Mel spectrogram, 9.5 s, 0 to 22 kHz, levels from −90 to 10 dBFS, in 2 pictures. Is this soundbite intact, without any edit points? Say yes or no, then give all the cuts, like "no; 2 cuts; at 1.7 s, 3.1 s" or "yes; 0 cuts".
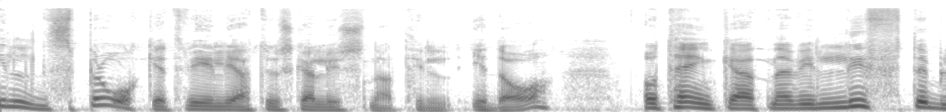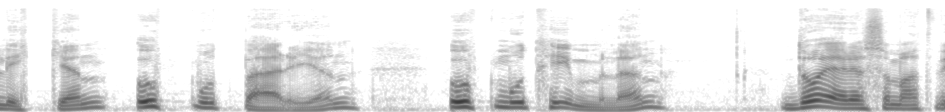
yes; 0 cuts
